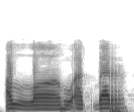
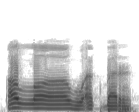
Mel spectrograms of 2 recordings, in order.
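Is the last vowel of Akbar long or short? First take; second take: short; short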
